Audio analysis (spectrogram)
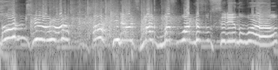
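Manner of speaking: put-on high, fluttery old lady voice; an old lady gushing at her husband; fussy old lady. Old lady greeting the hosts in Paris, high and fluttery.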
